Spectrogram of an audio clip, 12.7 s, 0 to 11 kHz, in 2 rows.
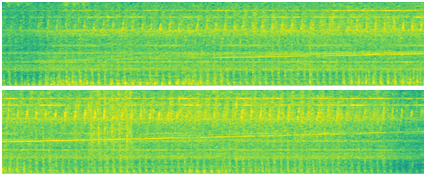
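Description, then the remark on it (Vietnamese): A helicopter's rotor beats a steady, rapid chop, loud and continuous throughout, with a whining turbine tone layered above the thumping blades. “Trực thăng đã bắn lầm vào cái trường Phước Đức, nơi bộ chỉ huy của liên đoàn 5 biệt động quân đang họp và gây ra một số những cái thương vong.”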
